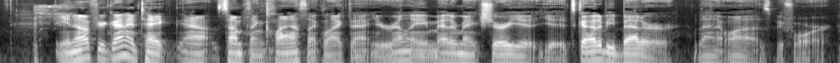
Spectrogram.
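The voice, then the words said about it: Imitates another person's voice. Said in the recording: “my Tony Baxter impression”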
